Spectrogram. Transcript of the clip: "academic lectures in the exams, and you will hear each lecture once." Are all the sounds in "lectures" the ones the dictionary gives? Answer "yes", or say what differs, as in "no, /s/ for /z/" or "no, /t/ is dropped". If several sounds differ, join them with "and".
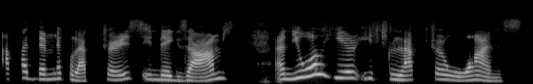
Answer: no, /s/ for /z/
